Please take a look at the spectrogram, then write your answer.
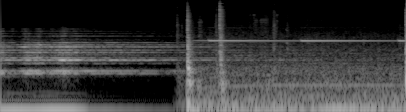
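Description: car pulling up

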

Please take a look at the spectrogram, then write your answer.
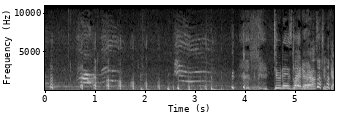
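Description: hungry cat meowing

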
